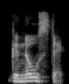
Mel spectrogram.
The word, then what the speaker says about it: Gnostic: It's called Gnosticism, but it actually has a G, so the G is silent. So Gnostic, right?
